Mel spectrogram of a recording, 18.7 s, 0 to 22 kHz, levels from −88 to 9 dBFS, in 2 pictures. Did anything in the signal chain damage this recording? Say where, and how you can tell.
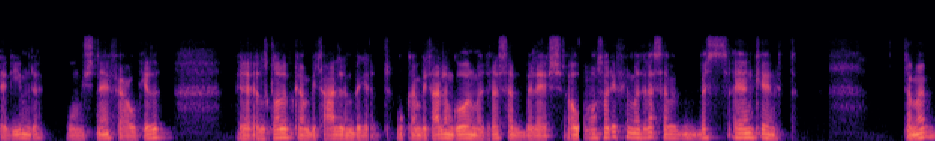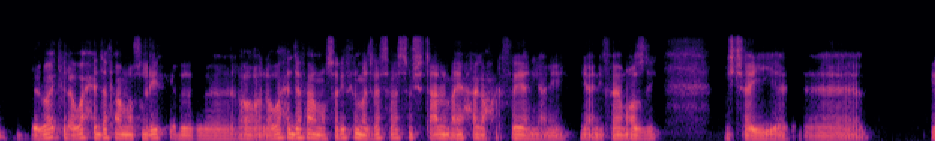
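Yes, lost AMR speech frames on the radio link. Short dips at 3.68–3.73 s and 16.67–16.72 s fit single 20 ms frames. A longer gap at 5.78–5.91 s that drops to near silence fits three. The decoder repeats its last good pitch and spectral settings with falling gain, so the speech smears rather than clicks.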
